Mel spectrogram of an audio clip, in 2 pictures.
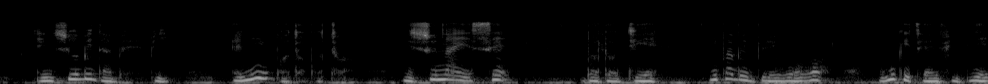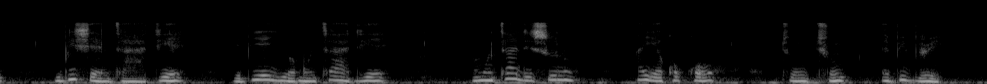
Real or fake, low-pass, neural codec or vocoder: real; 7.2 kHz; none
